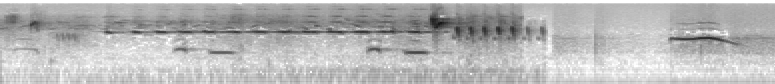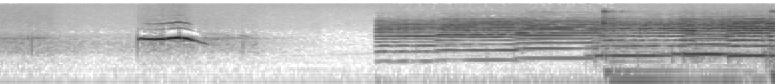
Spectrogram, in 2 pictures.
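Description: Birds chirp as they fly home to their nests: a fast rhythmic run of bright repeated calls, then two separate swooping calls with quiet between, followed by a sustained layered tonal sound.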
